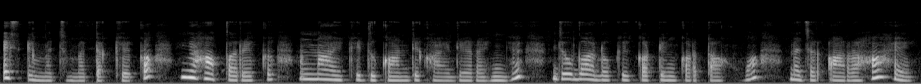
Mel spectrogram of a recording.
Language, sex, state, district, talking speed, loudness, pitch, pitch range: Hindi, female, Rajasthan, Jaipur, 150 wpm, -22 LUFS, 200 Hz, 185-240 Hz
